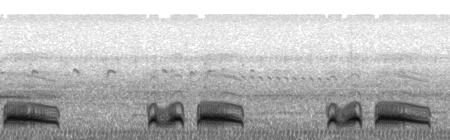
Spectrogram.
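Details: Decoy spotted dove calling to provoke wild doves: a long falling coo, then two more phrases of a wavering double note plus a drawn-out low coo, roughly two seconds apart.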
